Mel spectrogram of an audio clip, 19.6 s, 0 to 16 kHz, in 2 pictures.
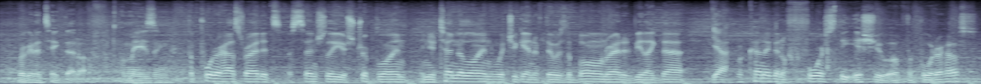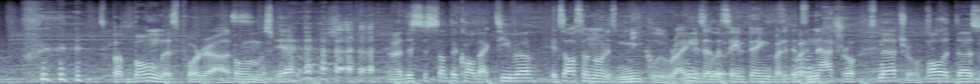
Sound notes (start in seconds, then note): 10.0 laughter; 12.6 laughter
